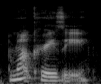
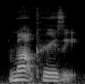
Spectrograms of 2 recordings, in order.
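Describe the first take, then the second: Both takes have the same delivery.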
